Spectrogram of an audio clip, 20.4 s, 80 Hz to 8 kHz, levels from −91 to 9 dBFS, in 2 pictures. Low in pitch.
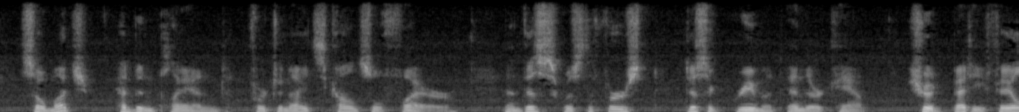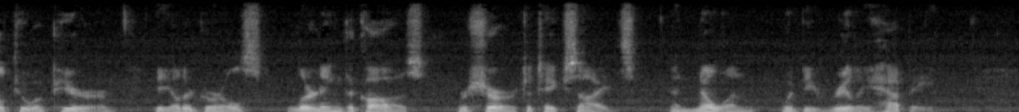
Yes: low, 115 Hz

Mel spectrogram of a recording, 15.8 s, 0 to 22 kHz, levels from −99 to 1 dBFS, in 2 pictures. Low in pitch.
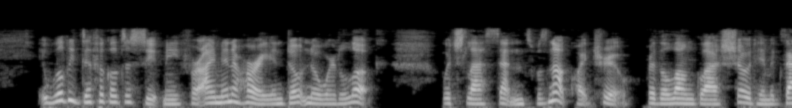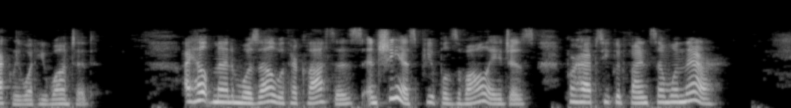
No: high, 195 Hz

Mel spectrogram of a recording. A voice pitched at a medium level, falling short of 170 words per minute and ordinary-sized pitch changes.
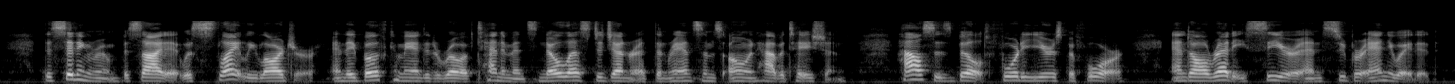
Yes: medium, 165 Hz; slow, 135 wpm; average, 3.0 semitones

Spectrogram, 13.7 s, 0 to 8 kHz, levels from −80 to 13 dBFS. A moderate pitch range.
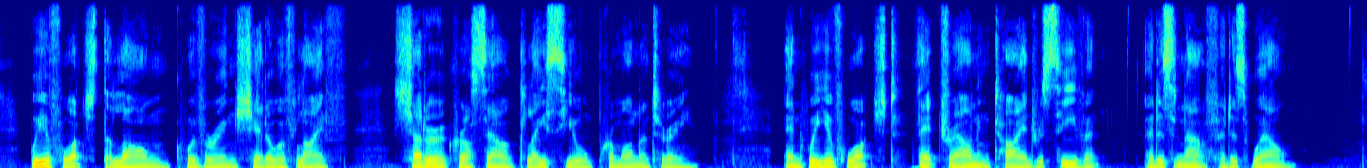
No: narrow, 2.1 semitones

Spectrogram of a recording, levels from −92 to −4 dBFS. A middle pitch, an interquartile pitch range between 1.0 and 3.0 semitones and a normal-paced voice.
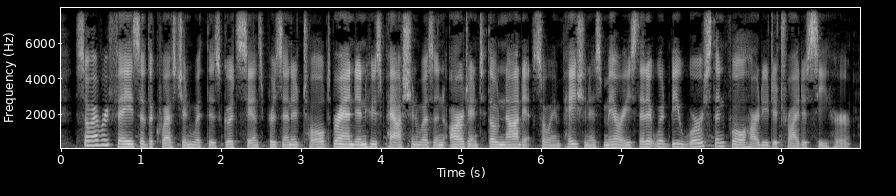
No: medium, 150 Hz; narrow, 2.6 semitones; fast, 215 wpm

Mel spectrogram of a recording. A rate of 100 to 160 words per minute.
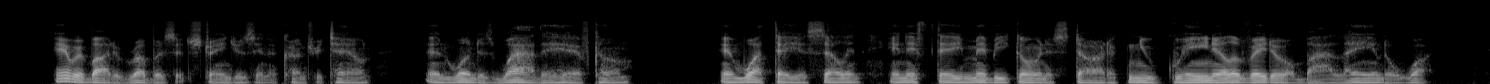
Yes: average, 145 wpm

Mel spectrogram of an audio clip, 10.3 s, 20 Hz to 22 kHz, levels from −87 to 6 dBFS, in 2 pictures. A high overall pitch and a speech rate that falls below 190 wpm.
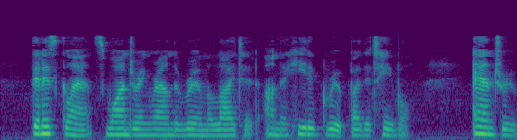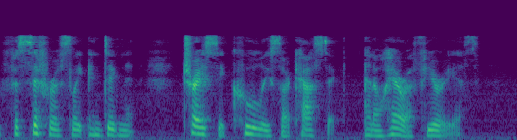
No: medium, 165 Hz; average, 140 wpm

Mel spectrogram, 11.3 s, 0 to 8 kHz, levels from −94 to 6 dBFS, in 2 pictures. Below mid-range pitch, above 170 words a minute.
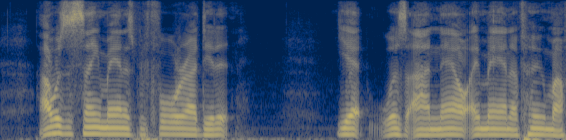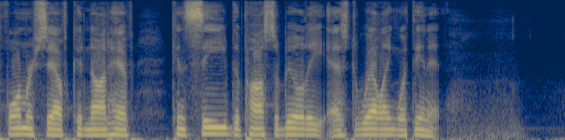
No: low, 125 Hz; average, 165 wpm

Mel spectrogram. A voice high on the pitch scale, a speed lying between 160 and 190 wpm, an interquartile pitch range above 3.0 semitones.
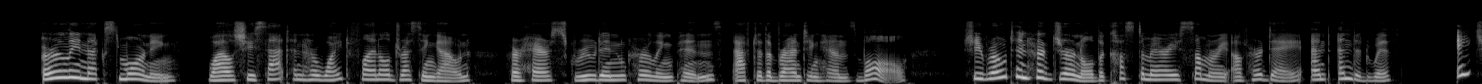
No: high, 205 Hz; average, 150 wpm; average, 4.4 semitones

